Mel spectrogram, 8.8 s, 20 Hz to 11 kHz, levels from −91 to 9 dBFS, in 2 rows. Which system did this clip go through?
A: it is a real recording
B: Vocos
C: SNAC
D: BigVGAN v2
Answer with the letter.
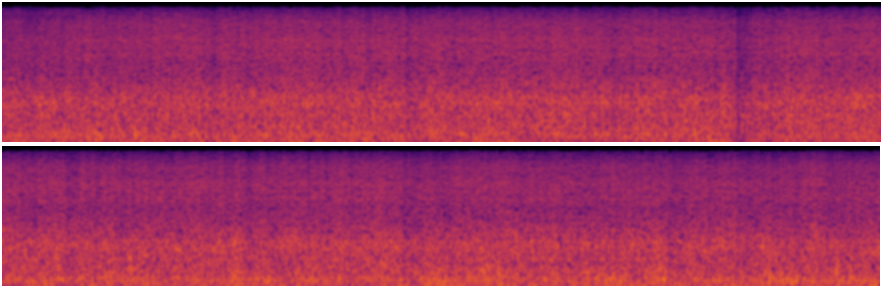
A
